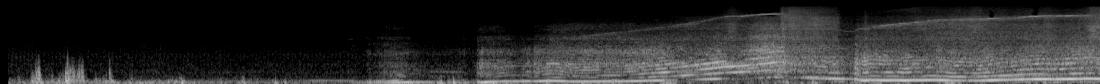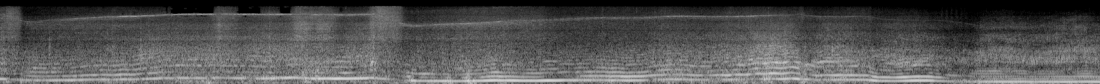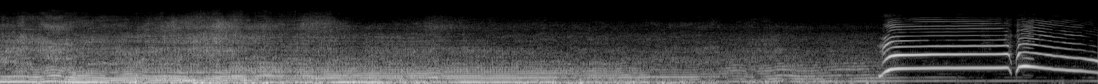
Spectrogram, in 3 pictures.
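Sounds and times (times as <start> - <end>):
engine revving: 3.5 - 32.0.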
